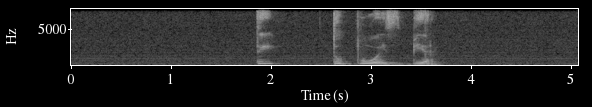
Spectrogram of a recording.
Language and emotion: Russian, angry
